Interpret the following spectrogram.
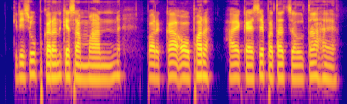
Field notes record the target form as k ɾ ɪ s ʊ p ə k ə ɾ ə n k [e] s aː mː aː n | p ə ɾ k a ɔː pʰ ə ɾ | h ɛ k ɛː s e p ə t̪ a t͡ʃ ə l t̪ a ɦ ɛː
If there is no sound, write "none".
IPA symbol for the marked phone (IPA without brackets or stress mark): e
